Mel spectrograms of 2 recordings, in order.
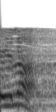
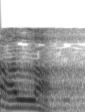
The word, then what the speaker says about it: আল্লাহ: ভাবে উচ্চারণ করলে আমরা বলব আল্লাহ তারা বলে এলাহ সমস্যা নেই তবে সঠিক উচ্চারণ হলো আল্লাহ পরে যখন রেফারেল স্কোর বুঝতে পারলেন যে তিনি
